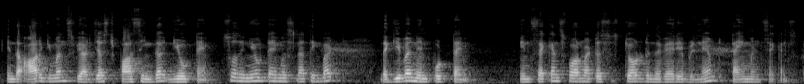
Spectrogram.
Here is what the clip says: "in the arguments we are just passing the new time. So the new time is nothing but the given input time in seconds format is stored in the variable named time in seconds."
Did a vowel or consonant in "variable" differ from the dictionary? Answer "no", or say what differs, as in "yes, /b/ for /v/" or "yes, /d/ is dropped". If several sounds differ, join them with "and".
no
